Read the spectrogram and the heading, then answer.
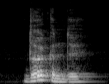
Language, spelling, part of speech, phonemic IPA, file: Dutch, drukkende, adjective / verb, /ˈdrʏ.kən.də/, Nl-drukkende.ogg
- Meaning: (adjective) inflection of drukkend: 1. masculine/feminine singular attributive 2. definite neuter singular attributive 3. plural attributive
